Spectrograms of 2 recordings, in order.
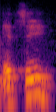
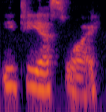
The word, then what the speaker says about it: Etsy: was uh uh uh your stuff is on itsy or etsy is that how he pronounces etsy that's the etsy okay and uh now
